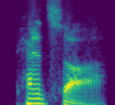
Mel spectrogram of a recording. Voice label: "padsaw", American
